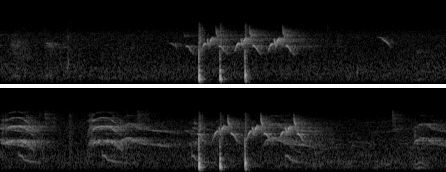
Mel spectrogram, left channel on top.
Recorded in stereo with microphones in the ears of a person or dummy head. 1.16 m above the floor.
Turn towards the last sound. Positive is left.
turn(degrees=-5)  # may be behind; listen again after turning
